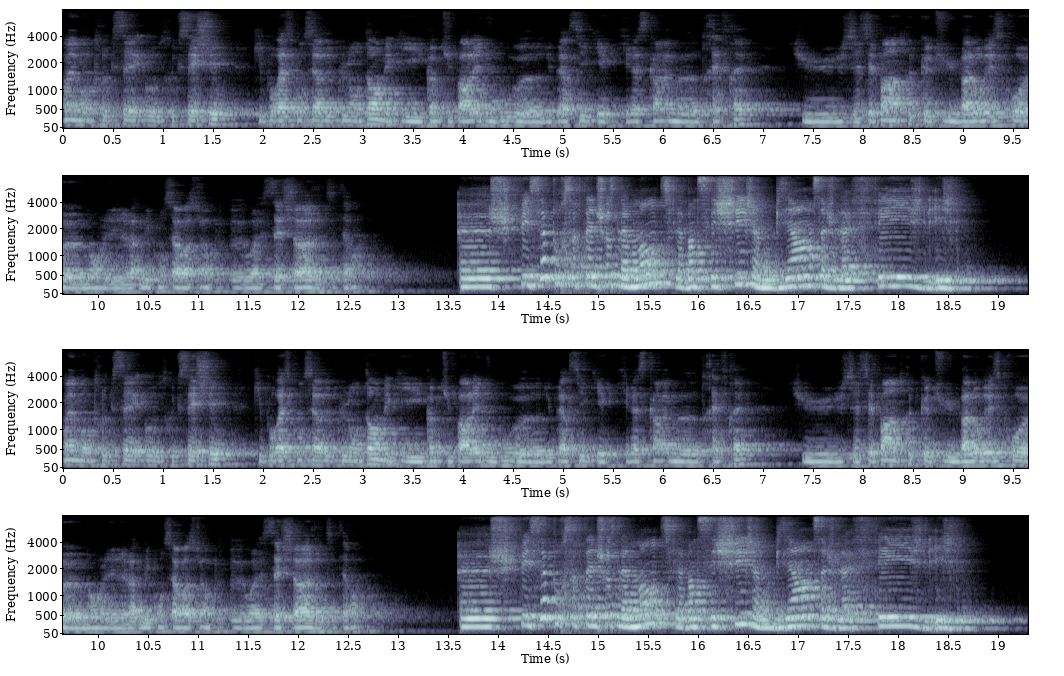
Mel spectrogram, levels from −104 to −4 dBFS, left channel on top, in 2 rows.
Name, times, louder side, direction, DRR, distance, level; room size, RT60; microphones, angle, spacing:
voice 1, 0.0-1.6 1.9-6.8 7.4-12.6, right 1 dB, 20° right, -1 dB, 1.1 m, -34 dB
voice 2, 13.6-18.6, left 1 dB, 25° left, -3 dB, 3.0 m, -26 dB
14.0 x 9.8 x 2.7 m, 1.2 s
head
